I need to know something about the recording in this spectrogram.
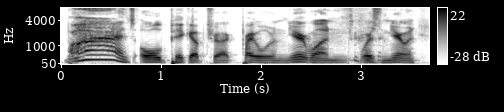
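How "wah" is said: high-pitched mock "wah"; imitated panic cry. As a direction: let out a high comic wail of alarm. Imitates driver reacting, fleeing.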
